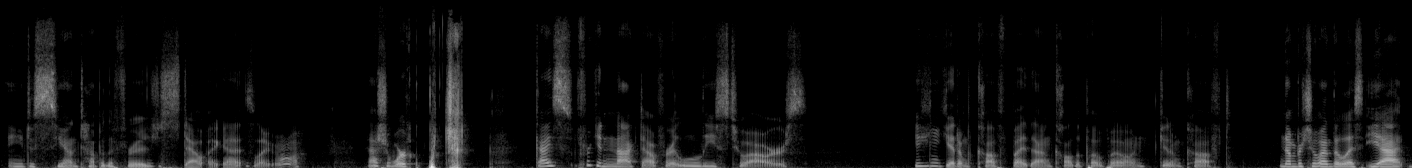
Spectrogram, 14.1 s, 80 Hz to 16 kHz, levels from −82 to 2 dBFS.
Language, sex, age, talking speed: English, female, 10-29, 190 wpm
